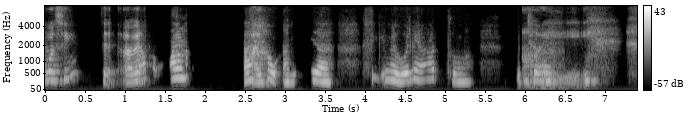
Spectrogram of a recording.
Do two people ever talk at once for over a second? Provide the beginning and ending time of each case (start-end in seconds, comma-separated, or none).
none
